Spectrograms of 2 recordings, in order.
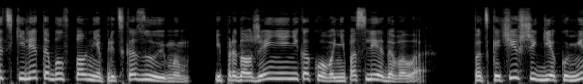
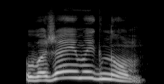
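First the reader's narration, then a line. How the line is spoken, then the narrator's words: Through gritted teeth. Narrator (Russian): процедил Мин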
